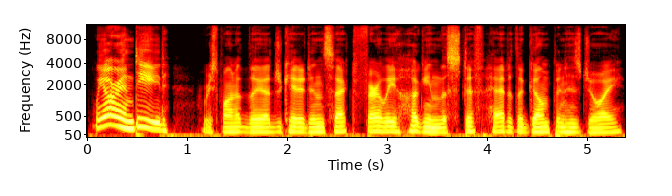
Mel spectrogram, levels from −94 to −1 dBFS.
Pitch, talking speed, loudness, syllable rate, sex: 120 Hz, 200 wpm, -18 LUFS, 5.7 syllables/s, male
